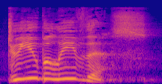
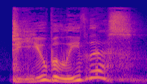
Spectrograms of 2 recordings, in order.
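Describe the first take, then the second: First: "Do you believe this" pitched high and loud, falling on "this"; hard question. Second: Gentle rising question on "this". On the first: Jesus putting the hard question to Martha, insistent. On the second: Jesus asking Martha about her belief, questioning. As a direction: ask "Do you believe this?" higher, lifting at the end. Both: Retold or imitated. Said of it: "He asked her the hard question".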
